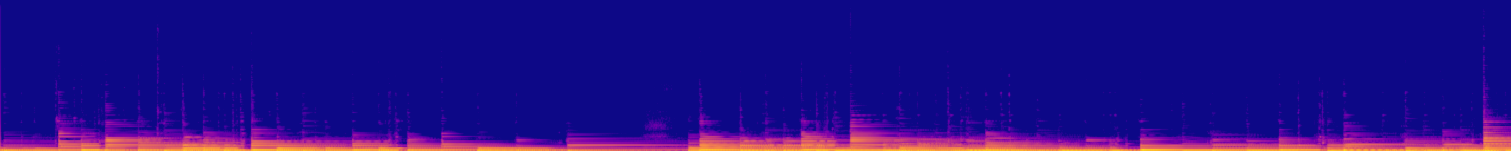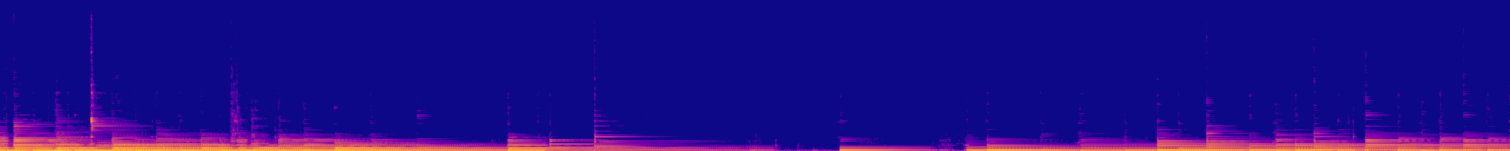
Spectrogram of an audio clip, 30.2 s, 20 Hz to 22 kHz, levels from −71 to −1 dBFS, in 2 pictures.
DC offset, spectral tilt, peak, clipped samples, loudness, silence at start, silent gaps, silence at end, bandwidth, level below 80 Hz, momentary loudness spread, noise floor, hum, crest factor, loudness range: under 0.1%; -10 dB/octave; 0 dBFS; under 0.1%; -17 LUFS; 0 s; none; 0 s; 5.6 kHz; -42 dBFS; 11 LU; -50 dBFS; none; 16 dB; 11 LU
